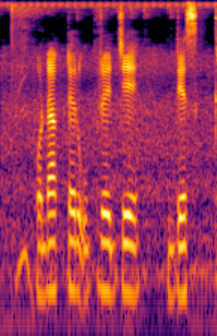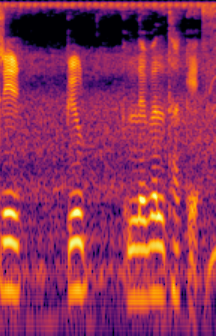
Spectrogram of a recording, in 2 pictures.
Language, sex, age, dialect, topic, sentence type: Bengali, male, 18-24, Jharkhandi, banking, statement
